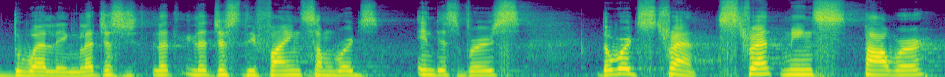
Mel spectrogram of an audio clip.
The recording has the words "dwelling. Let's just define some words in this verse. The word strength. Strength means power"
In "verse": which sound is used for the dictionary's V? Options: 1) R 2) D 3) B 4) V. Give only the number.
4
